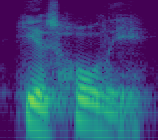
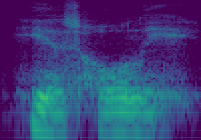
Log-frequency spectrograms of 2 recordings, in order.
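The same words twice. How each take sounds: First: Said in the usual way. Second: Hushed awe. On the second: Acted. Preacher to his congregation, repeating God's holiness in a hushed voice. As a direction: drop to a soft, slow near-whisper. Repeating God is holy, fading.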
